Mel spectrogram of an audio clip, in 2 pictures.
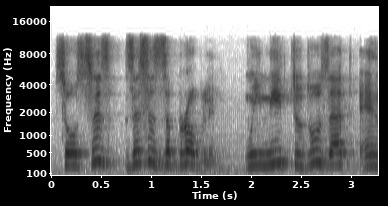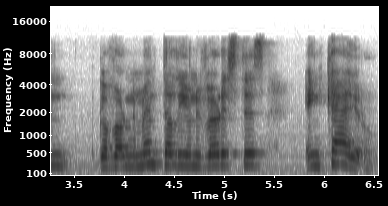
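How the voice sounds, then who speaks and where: A young woman with an Egyptian accent and Arabic as her first language, speaking earnestly in halting English to an audience. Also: on the high side. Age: young adult. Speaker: panel speaker. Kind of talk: informal talk to an audience.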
